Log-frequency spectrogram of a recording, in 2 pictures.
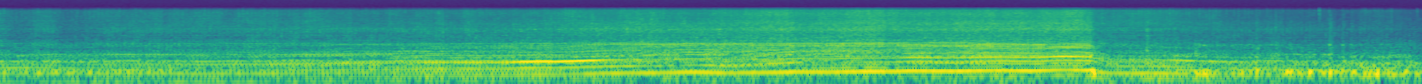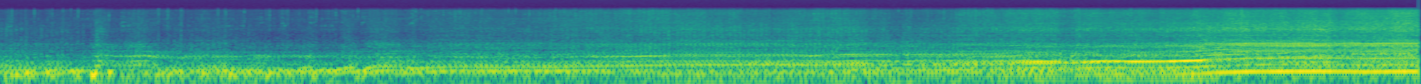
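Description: Race car engine heard from inside the cabin on an ice track, its revs climbing for several seconds and then dropping suddenly about eleven seconds in. A rougher stretch with a few knocks follows, and the engine climbs again near the end.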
